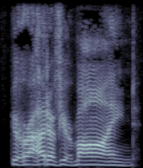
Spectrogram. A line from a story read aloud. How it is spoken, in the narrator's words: he growled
